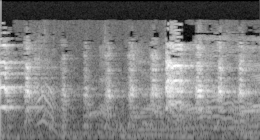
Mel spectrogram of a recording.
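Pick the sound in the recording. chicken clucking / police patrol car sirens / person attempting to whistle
chicken clucking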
